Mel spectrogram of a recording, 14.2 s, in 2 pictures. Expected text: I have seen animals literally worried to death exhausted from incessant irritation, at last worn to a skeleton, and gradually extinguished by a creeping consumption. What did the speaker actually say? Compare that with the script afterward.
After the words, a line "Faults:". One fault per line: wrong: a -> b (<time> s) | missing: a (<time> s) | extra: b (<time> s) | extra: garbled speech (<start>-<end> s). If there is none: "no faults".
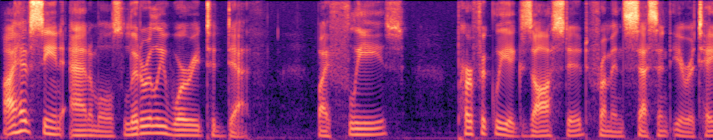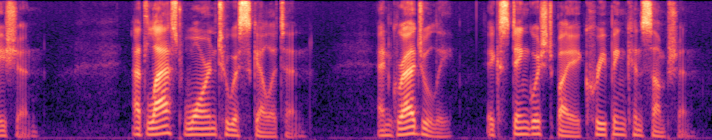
I have seen animals literally worried to death by fleas, perfectly exhausted from incessant irritation, at last worn to a skeleton, and gradually extinguished by a creeping consumption.
Faults:
extra: by fleas perfectly (3.2 s)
